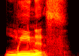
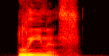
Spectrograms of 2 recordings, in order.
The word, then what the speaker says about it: Linus: How do you say his first name? – Linus Torvalds. – Nope. Nope. – How do I say it? – Linus. – Linus. – It's true.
